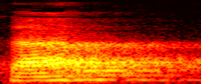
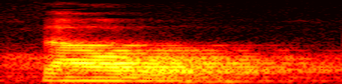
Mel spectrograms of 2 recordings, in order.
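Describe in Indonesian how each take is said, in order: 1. R di akhir itu tipis dan ringan. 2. R di akhir itu tebal dan berat. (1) "tidak sar" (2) "ro ketika waqaf sebelumnya fathah dibaca tebal"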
